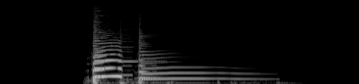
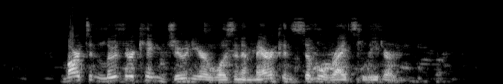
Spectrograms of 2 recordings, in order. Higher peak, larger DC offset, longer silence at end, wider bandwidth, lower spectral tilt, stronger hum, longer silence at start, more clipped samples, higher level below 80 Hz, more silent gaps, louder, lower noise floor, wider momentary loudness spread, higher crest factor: second, -8 dBFS vs -2 dBFS; neither; first, 1.05 s vs 0.65 s; first, 16 kHz vs 9.2 kHz; first, -7 dB/octave vs -5.5 dB/octave; neither; first, 0.85 s vs 0.65 s; neither; first, -48 dBFS vs -64 dBFS; neither; second, -27 LUFS vs -18 LUFS; first, -74 dBFS vs -68 dBFS; first, 23 LU vs 7 LU; first, 24 dB vs 18 dB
